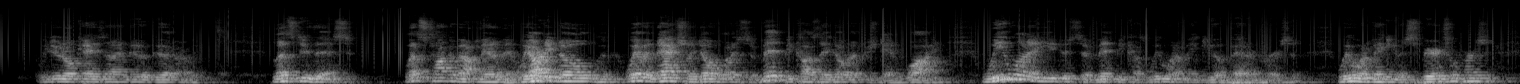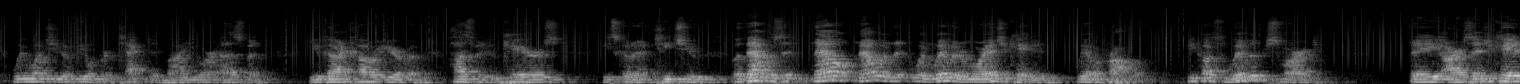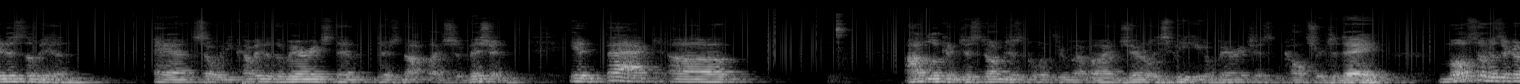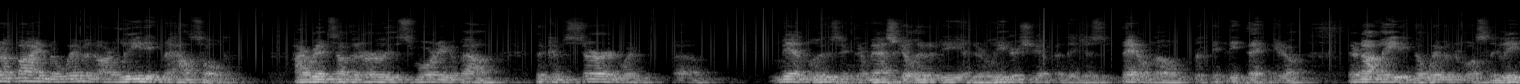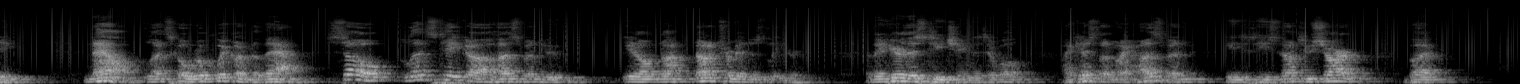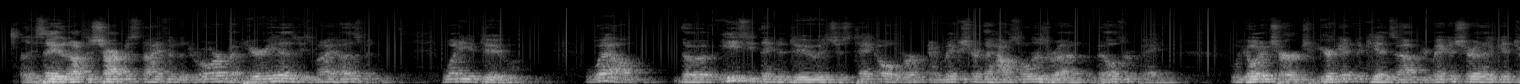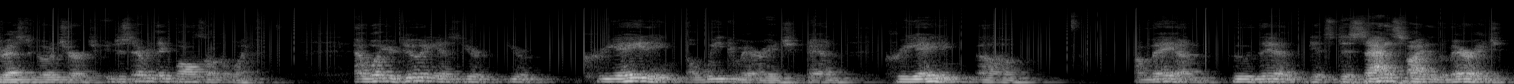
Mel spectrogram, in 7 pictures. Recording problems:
off-mic speech; far
room echo; noticeable; dies away in 0.6 s
crackle, like an old record; faint; 25 dB below the speech

